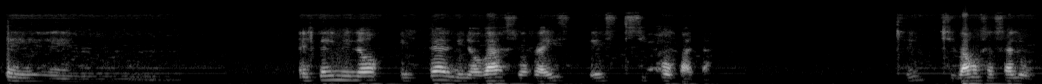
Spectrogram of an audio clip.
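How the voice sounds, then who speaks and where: Teaching a class, this woman often checks in with the students to see if they follow her lecture. She speaks low-pitched with a dark tone, over a rough recording that carries a little hiss or hum.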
